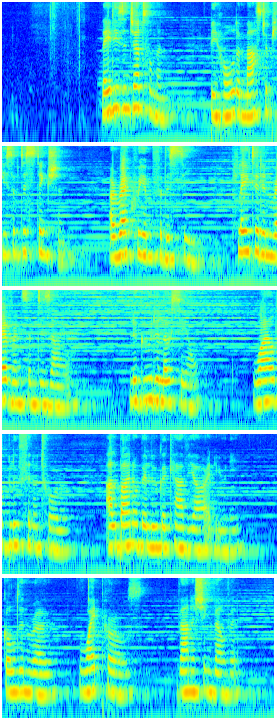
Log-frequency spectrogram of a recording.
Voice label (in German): ai stimme; saison 2026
